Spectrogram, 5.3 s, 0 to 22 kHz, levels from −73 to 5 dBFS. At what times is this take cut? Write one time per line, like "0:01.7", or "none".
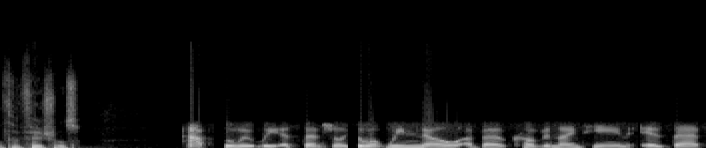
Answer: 0:02.6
